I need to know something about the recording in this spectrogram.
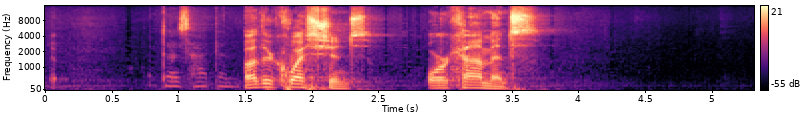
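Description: A middle-aged man speaks into a handheld microphone, heard through a loudspeaker in a room.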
